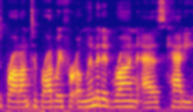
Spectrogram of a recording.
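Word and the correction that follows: Cady: Katie, yes, I'm sorry. Caddy is the way to not pronounce her name from the film.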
